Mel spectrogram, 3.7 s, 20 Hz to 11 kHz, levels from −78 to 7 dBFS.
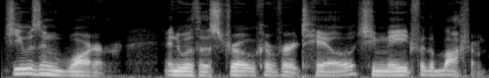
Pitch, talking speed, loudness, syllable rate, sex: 110 Hz, 260 wpm, -17 LUFS, 5.9 syllables/s, male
